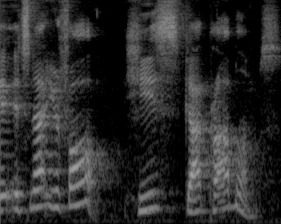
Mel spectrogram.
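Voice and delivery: acted tender reassurance, lifted in pitch; reassuring. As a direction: soothe a hurt little kid. Acting out comforting a hurt child.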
